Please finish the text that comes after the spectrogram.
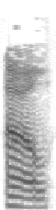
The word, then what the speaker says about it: URL: up and become internationalisms ieurl pronounced Earl uniform resource locator to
